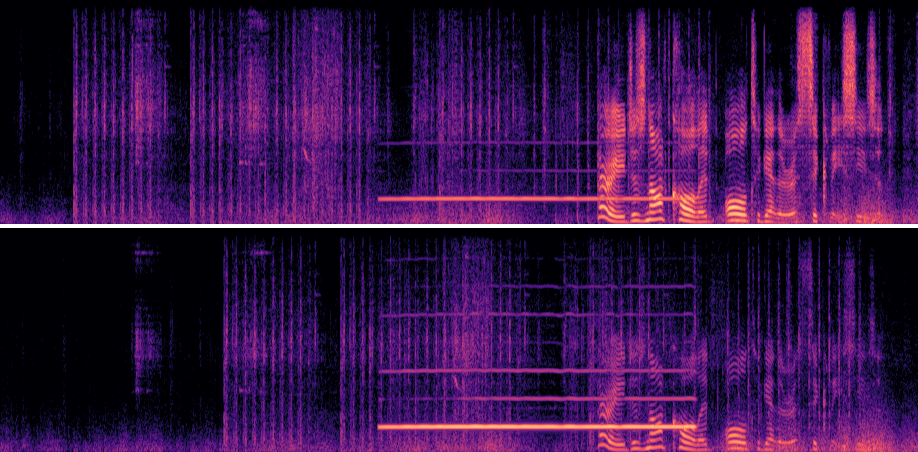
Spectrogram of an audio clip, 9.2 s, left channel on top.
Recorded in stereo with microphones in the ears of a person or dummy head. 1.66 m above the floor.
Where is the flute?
65° right (ahead or behind).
